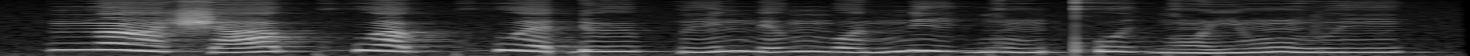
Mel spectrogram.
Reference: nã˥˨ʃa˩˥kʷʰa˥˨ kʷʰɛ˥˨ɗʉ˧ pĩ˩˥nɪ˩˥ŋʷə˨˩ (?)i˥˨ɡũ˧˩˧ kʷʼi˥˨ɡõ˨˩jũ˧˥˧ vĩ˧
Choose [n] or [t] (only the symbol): n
